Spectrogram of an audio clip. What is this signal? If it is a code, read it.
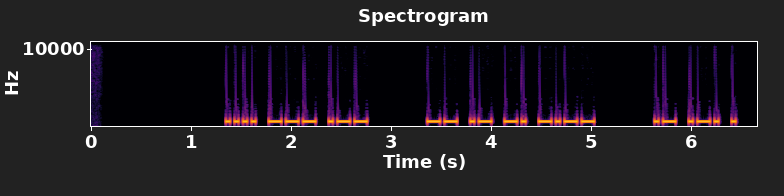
Morse code, heard as a keyed tone, about 28 wpm, 700 Hz. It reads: HOW MANY ARE
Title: 2x Word-Spacing - Sentences from Top 300 Words - 28wpm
